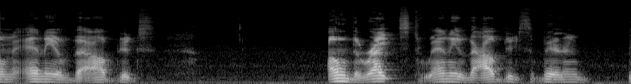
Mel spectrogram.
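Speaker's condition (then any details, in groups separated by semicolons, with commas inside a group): Cerebral palsy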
